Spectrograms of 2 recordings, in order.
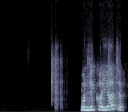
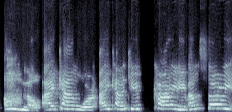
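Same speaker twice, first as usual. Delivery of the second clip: distressed coyote; 4 semitones higher, 7 dB louder than usual. Acted. Coyote exhausted under heavy rock.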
